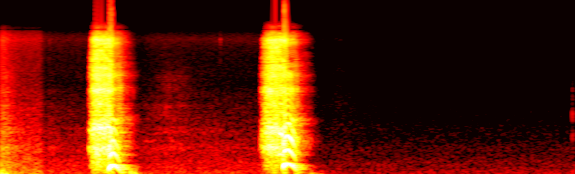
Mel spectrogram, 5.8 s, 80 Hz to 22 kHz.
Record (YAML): exhalation_length: 5.8 s
exhalation_amplitude: 26028
exhalation_signal_mean_std_ratio: 0.27
survey_phase: beta (2021-08-13 to 2022-03-07)
age: 65+
gender: Female
wearing_mask: 'No'
symptom_none: true
smoker_status: Never smoked
respiratory_condition_asthma: true
respiratory_condition_other: false
recruitment_source: REACT
submission_delay: 2 days
covid_test_result: Negative
covid_test_method: RT-qPCR
influenza_a_test_result: Negative
influenza_b_test_result: Negative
